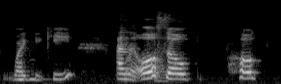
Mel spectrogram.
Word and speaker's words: Waikiki: Well, some people say like Waikiki. Not Waikiki, it's Waikiki.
